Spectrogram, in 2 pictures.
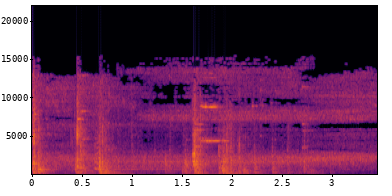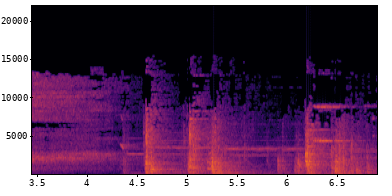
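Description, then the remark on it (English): A storeroom door is opened with a series of loud clunks and rattling thuds, a brief quieter pause partway through, then another run of knocks and scrapes. No one speaks. “Then we shall find out what's behind mystery door number one.”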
